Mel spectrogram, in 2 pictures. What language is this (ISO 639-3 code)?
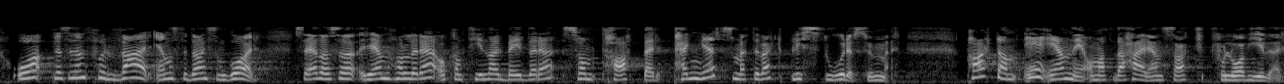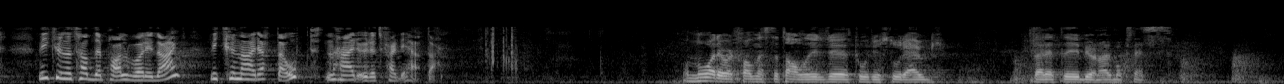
nor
